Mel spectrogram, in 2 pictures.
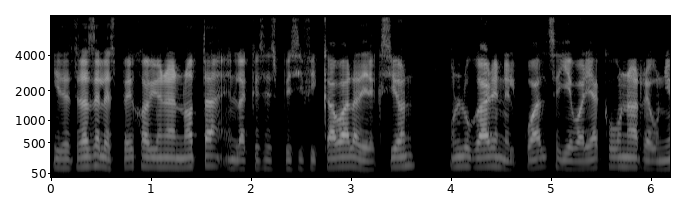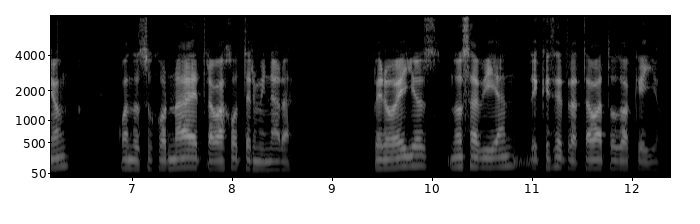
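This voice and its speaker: A man's voice: mid-range voice, fairly even intonation, brisk, a bit bright, smooth, dry recording. A man narrating a scripted short story as a storyteller.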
